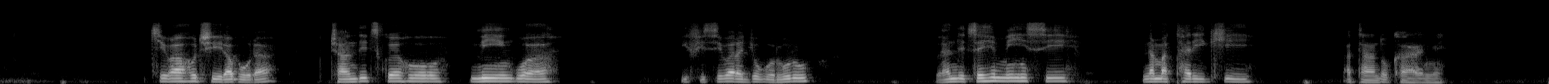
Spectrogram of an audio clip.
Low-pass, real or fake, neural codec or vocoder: 7.2 kHz; fake; codec, 16 kHz, 0.8 kbps, ZipCodec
